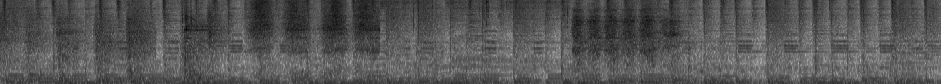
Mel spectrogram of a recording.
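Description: Car brake pads filed down by hand to fit the calipers, loud close rasping strokes repeating in a steady back-and-forth rhythm with gritty scraping, no talking.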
